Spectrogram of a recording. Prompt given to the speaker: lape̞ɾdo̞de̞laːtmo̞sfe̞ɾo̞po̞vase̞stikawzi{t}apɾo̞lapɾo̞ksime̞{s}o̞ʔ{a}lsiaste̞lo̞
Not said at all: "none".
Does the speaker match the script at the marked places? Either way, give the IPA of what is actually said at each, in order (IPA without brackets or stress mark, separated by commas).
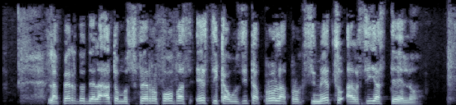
t, t͡s, a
